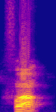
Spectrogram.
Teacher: Fa perut bibir yaitu perut bibir bawah bertemu dengan ujung gigi seri atas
